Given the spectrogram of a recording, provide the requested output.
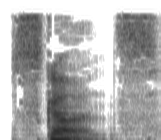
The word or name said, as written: sconce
